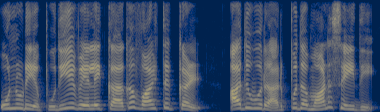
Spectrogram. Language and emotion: Tamil, happy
